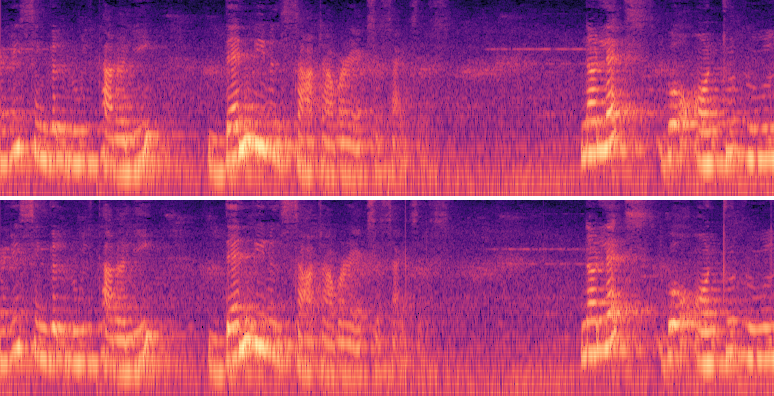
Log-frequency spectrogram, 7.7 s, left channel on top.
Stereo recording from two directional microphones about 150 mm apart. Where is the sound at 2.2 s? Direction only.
55° left (ahead or behind).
